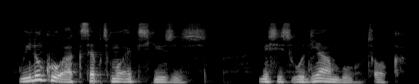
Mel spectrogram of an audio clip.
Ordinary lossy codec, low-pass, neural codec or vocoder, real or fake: Opus, 64 kbps; 7.2 kHz; none; real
